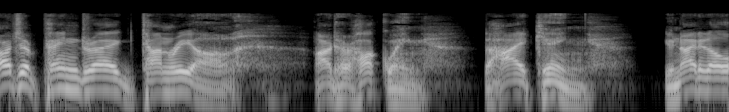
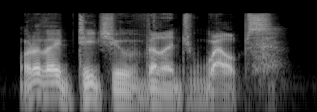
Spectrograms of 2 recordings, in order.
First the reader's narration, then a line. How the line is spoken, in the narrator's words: He snorted, he went on talking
